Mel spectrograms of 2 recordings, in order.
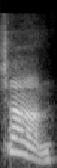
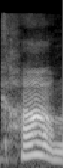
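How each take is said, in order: First: The word begins with a ch sound. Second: The word begins with a k sound. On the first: "That's probably the most probable for the C H" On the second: "like in chemistry"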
